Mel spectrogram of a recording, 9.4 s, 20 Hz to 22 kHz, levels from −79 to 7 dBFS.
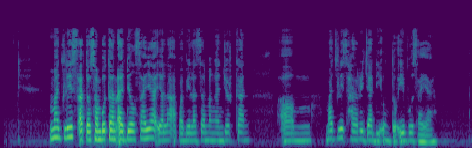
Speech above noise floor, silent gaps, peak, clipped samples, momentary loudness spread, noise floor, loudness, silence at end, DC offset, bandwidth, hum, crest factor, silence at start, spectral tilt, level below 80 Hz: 38 dB; none; 0 dBFS; under 0.1%; 17 LU; -58 dBFS; -21 LUFS; 0.7 s; under 0.1%; 11.5 kHz; none; 22 dB; 1 s; -6 dB/octave; -66 dBFS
